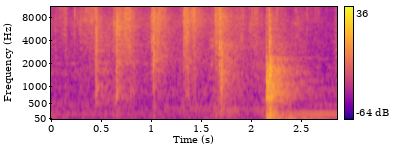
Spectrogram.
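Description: An oracle card deck being cut and shuffled by hand, several soft papery slaps and riffles close by, ending in one fuller shuffling burst.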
